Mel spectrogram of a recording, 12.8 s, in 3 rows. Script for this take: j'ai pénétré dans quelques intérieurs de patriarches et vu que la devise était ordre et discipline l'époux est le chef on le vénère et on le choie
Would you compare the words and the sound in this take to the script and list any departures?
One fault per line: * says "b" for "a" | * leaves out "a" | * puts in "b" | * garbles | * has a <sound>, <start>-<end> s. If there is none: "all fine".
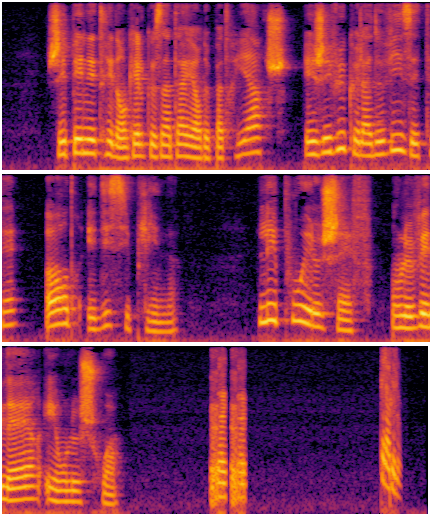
* puts in "j'ai"
* has a laugh, 10.7-11.0 s
* has a chirp, 12.4-12.6 s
